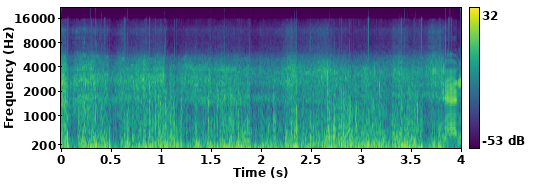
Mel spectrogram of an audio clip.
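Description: Wind buffeting an outdoor microphone: a loud, uneven rumble of low noise that rises and falls in gusts.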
